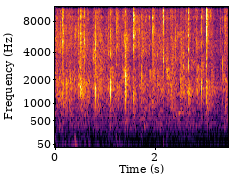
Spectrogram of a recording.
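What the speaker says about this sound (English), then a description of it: "let's give them another great round of applause" Steady applause from an audience at a school board meeting, a sustained wash of many hands clapping, moderately distant and soft, with faint voices underneath.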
